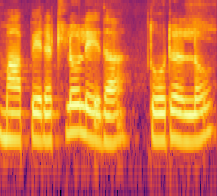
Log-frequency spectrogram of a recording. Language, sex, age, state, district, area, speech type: Telugu, female, 18-30, Andhra Pradesh, Krishna, urban, spontaneous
